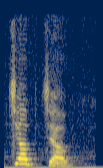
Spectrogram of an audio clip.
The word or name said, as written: jubjub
